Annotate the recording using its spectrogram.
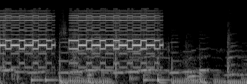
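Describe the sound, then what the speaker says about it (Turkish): A telephone rings loudly in two repeated electronic bursts, then a brief pause with quieter background sounds. "Hay Allah, telefon."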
